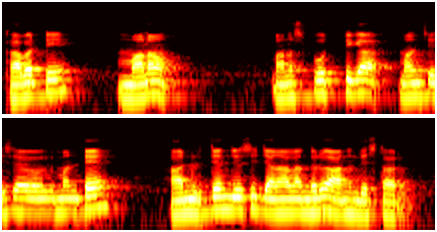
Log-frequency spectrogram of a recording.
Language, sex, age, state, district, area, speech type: Telugu, male, 18-30, Andhra Pradesh, East Godavari, urban, spontaneous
